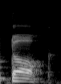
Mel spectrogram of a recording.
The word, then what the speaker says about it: talk: अब देखिए स्पेलिंग इसकी, TALK। एल यहाँ पे साइलेंट होता है। ओके, लास्ट में अगर एल के बाद में के आता है या एम आता है तो एल साइलेंट होता है, मतलब इसको नहीं पढ़ा जाता है। ओके, ये साइलेंट लेटर होता है।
